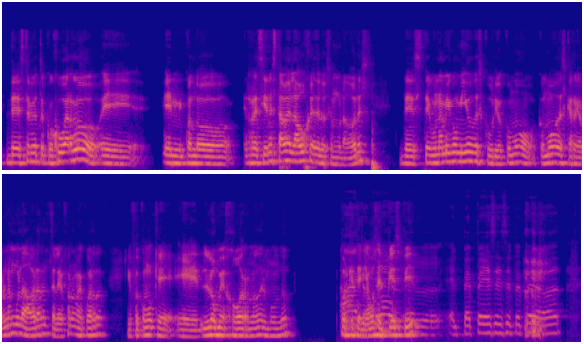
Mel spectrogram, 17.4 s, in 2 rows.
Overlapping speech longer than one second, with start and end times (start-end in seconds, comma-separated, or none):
13.8-15.1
